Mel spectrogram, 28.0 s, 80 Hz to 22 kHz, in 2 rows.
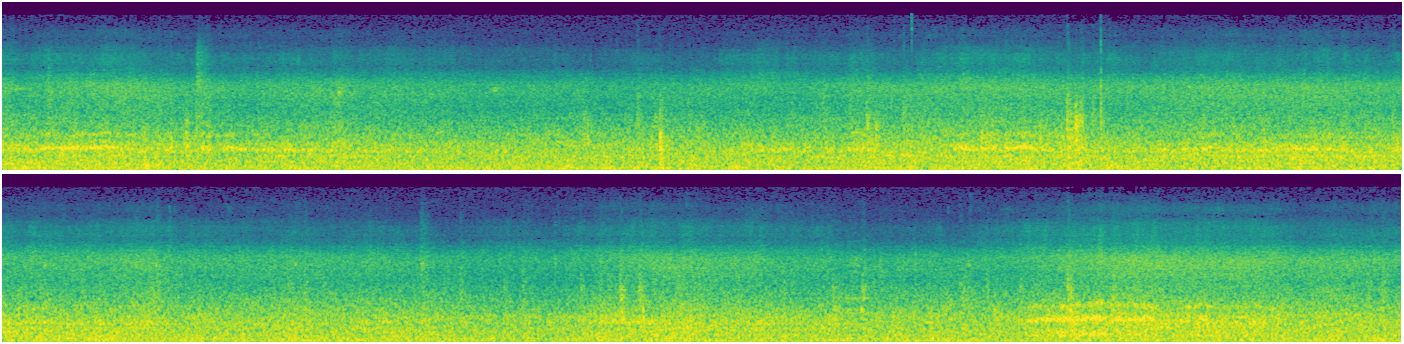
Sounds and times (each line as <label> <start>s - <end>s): heavy windstorm 0.0s - 27.9s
